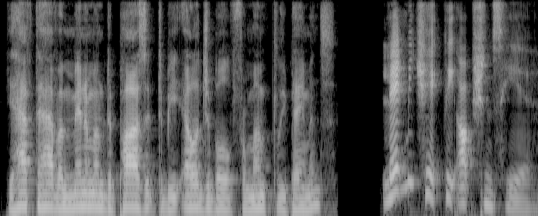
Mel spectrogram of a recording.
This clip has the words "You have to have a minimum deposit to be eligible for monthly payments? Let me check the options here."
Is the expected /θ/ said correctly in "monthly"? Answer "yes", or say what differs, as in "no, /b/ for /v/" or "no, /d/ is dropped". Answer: yes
